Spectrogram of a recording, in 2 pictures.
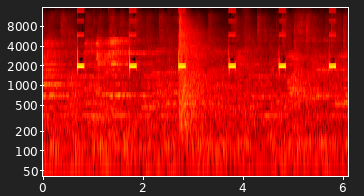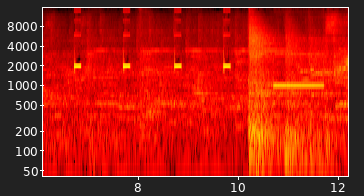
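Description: Workout countdown timer beeping: ten short, high beeps once a second, then one longer, lower beep that signals the start of the workout. A sudden loud burst of noise comes just before the long beep.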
